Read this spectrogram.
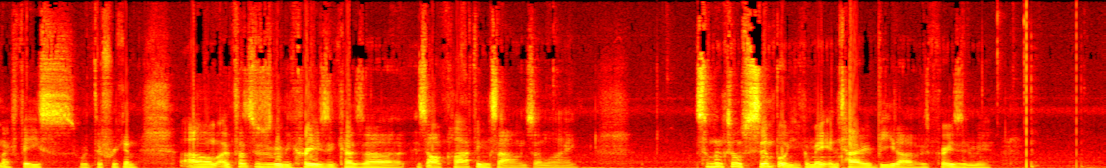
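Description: A man speaks animatedly into a close microphone.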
